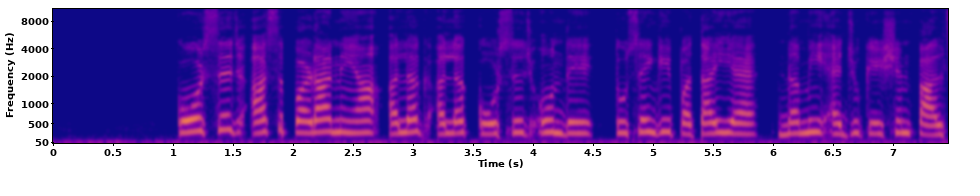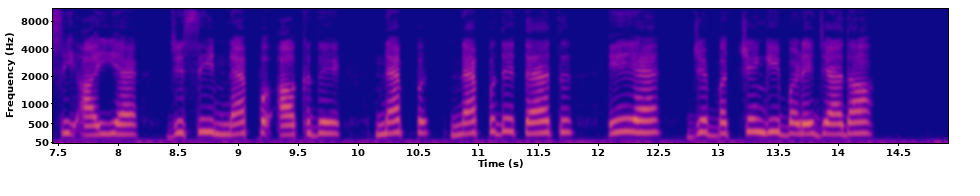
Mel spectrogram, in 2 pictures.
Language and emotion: Dogri, neutral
